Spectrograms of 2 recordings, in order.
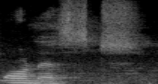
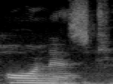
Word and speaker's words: honest: some students say honest some students say honest now which one is right it is honest not honest now these kind of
